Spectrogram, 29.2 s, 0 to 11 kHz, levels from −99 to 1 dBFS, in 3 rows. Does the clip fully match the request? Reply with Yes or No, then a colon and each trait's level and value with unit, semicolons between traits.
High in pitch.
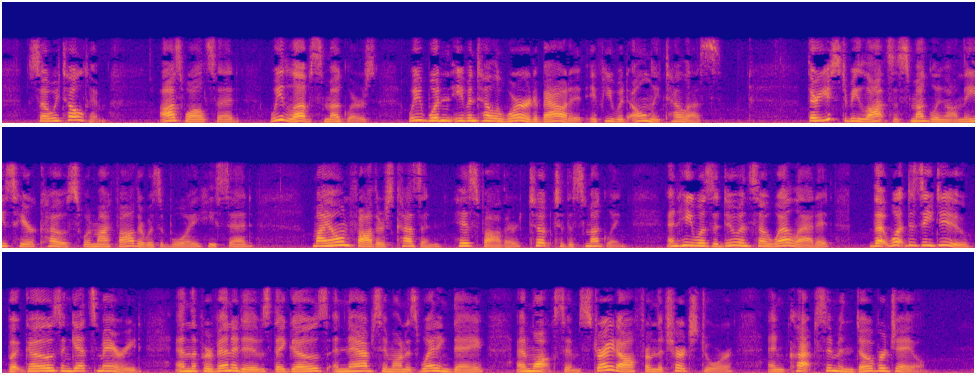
Yes: high, 205 Hz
